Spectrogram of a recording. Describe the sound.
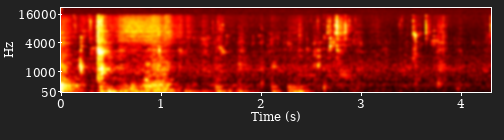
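Melted food being chewed right up against the microphone, wet squishy smacking that is loudest at first and then fades into quieter, scattered clicks.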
